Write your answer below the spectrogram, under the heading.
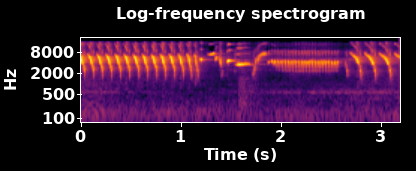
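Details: Spanish Timbrado canary in a morning song for training canaries: a fast pulsing metallic trill, short high whistles, a level buzzy tour, then quick chirps; a faint low hum beneath.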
